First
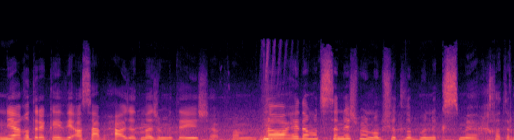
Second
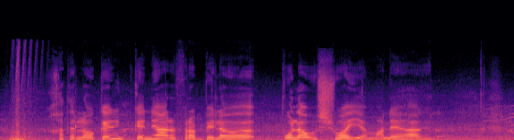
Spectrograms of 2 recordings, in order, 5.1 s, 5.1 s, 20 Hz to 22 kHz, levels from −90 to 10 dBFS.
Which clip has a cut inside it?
first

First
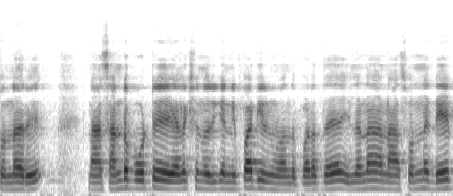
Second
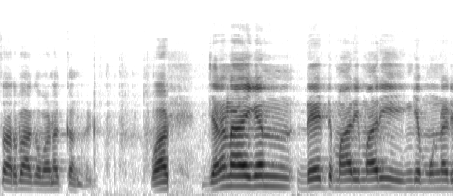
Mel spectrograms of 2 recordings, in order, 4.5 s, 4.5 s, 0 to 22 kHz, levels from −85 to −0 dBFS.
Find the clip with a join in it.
second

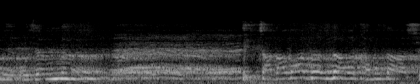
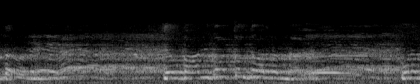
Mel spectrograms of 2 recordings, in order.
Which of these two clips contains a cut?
first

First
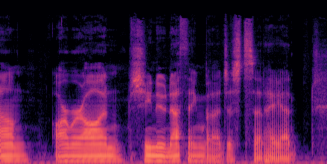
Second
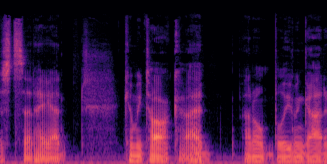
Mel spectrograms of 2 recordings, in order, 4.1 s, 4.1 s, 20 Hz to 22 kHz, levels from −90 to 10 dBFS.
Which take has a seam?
second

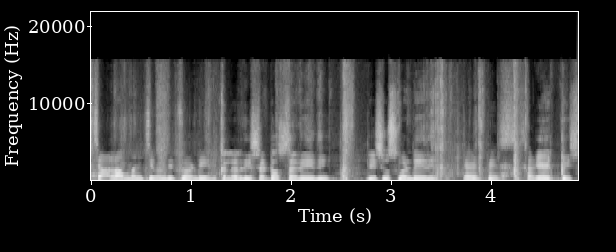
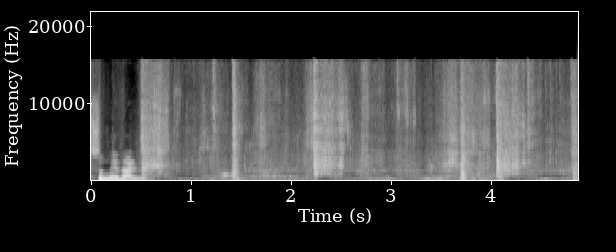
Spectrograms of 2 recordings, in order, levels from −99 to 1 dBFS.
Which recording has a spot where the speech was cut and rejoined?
first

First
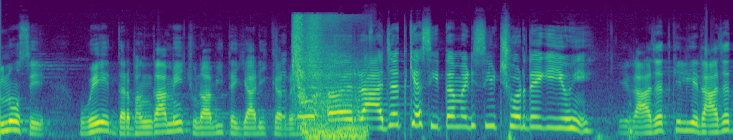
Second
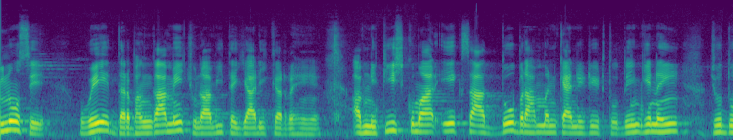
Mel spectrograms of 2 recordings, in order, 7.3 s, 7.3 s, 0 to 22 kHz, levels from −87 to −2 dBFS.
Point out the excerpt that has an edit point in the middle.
first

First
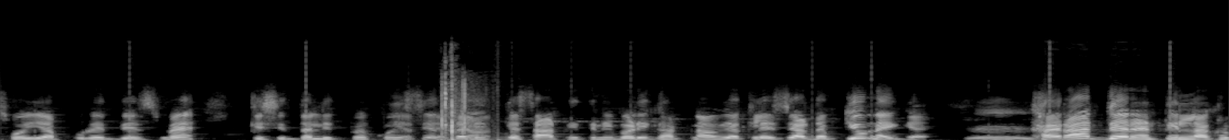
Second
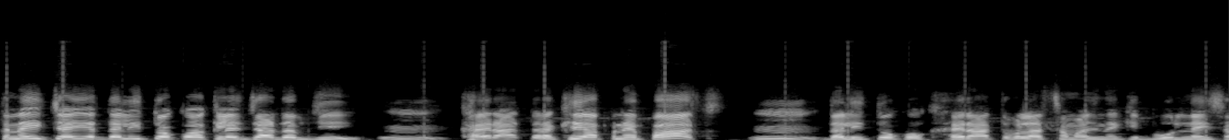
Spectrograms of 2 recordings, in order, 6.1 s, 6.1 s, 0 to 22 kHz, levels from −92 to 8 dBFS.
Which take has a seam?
first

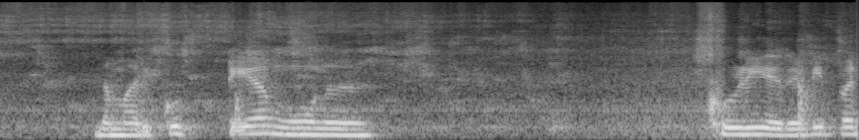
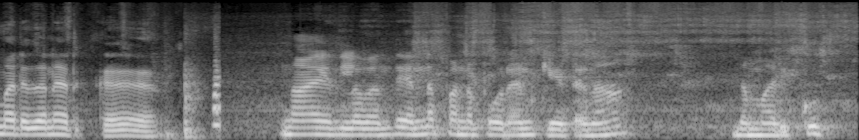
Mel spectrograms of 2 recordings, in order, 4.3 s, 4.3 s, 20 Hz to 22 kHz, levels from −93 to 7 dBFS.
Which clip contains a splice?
second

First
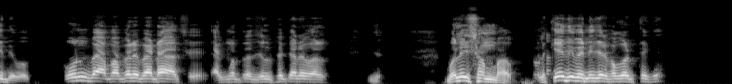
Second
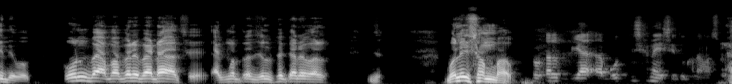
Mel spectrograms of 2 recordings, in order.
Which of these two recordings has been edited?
first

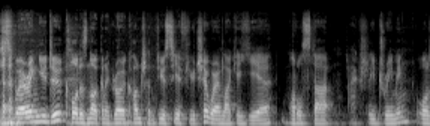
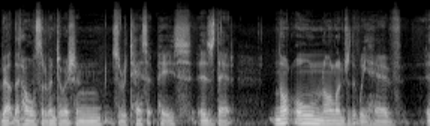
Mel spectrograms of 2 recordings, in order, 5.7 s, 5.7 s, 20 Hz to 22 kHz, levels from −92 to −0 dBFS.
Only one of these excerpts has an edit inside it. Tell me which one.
first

